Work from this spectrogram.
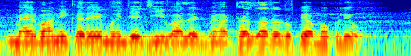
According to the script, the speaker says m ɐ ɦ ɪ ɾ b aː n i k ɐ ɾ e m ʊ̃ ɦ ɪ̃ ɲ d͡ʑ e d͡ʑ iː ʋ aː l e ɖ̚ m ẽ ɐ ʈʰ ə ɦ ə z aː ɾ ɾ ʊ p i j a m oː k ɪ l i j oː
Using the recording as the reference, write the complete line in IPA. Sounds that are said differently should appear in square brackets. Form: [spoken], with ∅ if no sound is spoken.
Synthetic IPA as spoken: m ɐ ɦ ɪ ɾ b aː n i k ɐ ɾ e m ʊ̃ ɦ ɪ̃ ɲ d͡ʑ e d͡ʑ iː ʋ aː l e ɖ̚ m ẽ ɐ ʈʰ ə ɦ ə z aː ɾ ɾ ʊ p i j a m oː k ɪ l i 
